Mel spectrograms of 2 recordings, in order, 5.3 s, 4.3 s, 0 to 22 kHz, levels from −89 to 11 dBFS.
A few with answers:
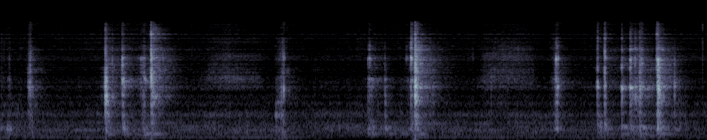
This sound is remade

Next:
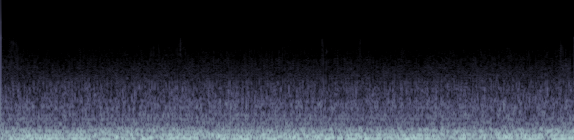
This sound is remade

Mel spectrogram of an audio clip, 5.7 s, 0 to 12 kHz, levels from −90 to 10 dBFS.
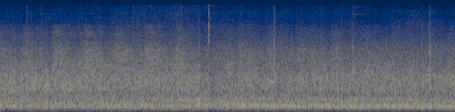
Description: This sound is recorded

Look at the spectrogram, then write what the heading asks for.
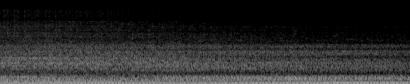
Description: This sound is recorded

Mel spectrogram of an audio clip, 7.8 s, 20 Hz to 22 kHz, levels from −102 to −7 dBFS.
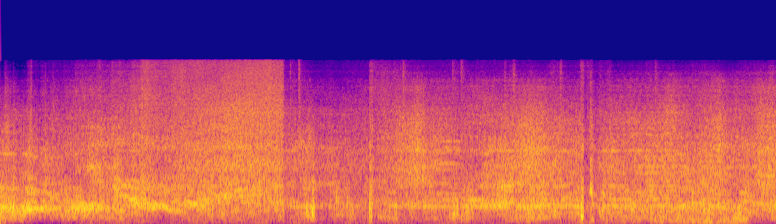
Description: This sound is remade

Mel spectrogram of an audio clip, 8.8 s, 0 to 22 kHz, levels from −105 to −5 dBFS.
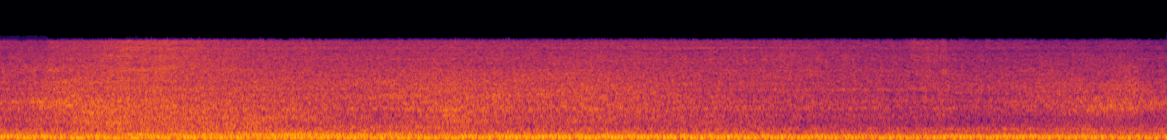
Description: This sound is recorded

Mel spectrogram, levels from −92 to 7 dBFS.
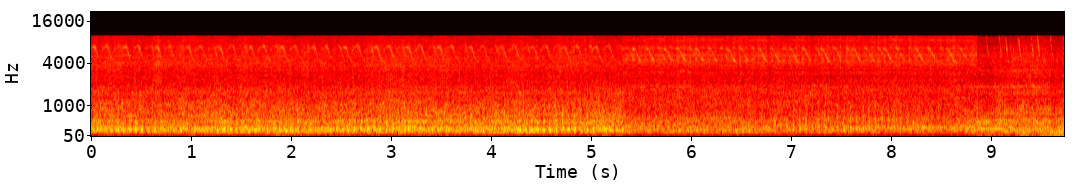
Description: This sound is recorded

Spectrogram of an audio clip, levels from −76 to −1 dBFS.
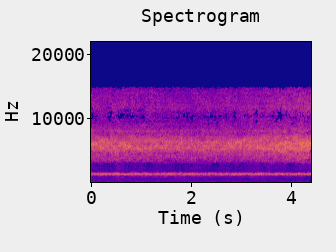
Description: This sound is remade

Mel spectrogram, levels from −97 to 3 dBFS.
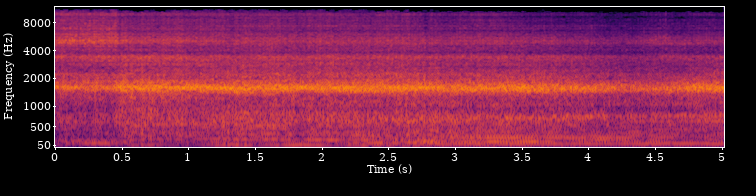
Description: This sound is remade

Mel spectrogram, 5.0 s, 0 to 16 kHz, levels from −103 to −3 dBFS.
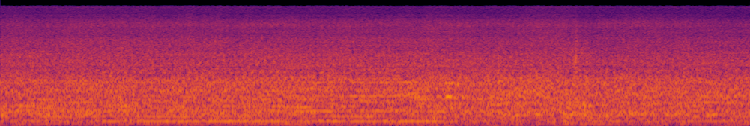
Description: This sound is remade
